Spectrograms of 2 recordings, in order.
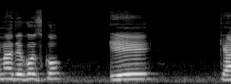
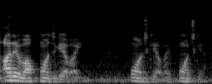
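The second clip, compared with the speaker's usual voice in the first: pleased aside; 8 semitones lower, 12 dB quieter, faster than usual. Real, not acted. Reaching the end point aside.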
